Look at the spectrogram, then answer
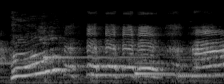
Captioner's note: laughs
